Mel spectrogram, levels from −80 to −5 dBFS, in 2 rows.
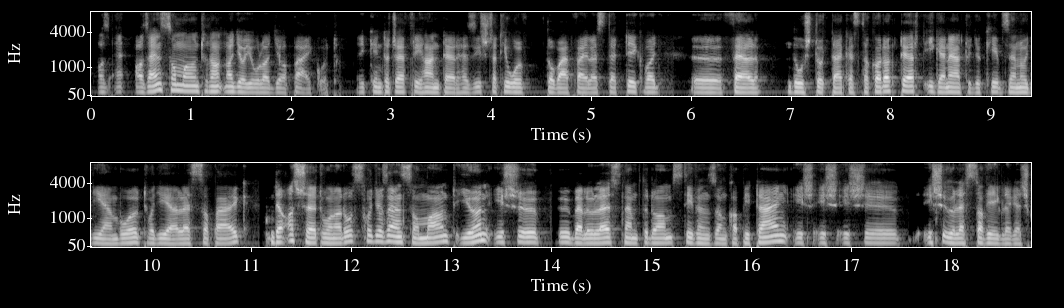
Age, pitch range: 20-39, 115-130 Hz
